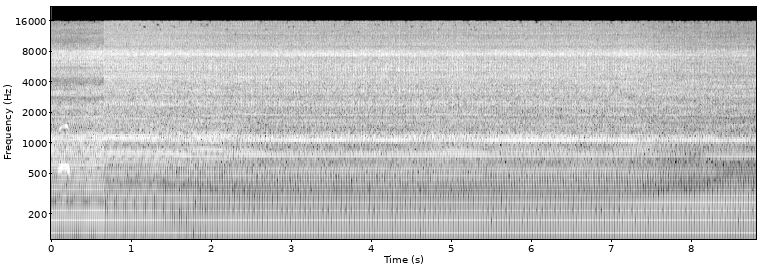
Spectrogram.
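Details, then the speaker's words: Firman 1050 80cc generator, cold weather, after carburetor cleaning and pilot jet enlarged from 0.0145 to 0.016 in to cure idle surging: steady, even drone holding speed at idle and under angle-grinder load, no misfire; runs smooth. "that sounds a bit better now you'll notice that not only did I test the machine under idle but I also tested it under a load using just an angle grinder there plugged in"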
